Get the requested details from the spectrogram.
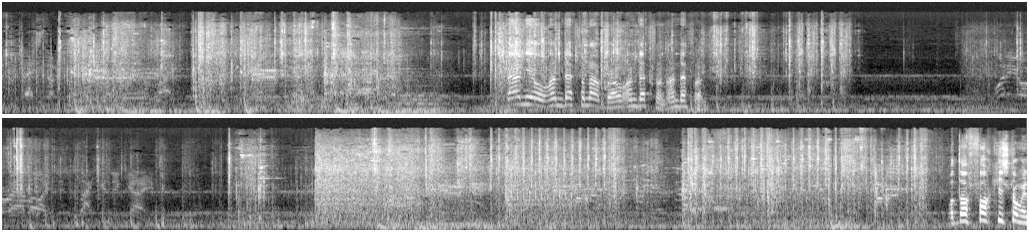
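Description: Gunfire rattles in bursts.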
